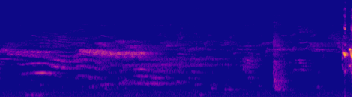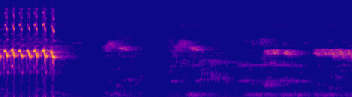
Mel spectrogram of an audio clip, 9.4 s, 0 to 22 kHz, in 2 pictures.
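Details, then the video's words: Trucukan calling meant to prompt other trucukan to sing: soft rising and falling whistled phrases, then a loud rapid stuttering burst around 5 seconds, followed by short whistled notes. "pancingan trucukan ini benar AMPUH bikin trucuk macet langsung auto gacor"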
